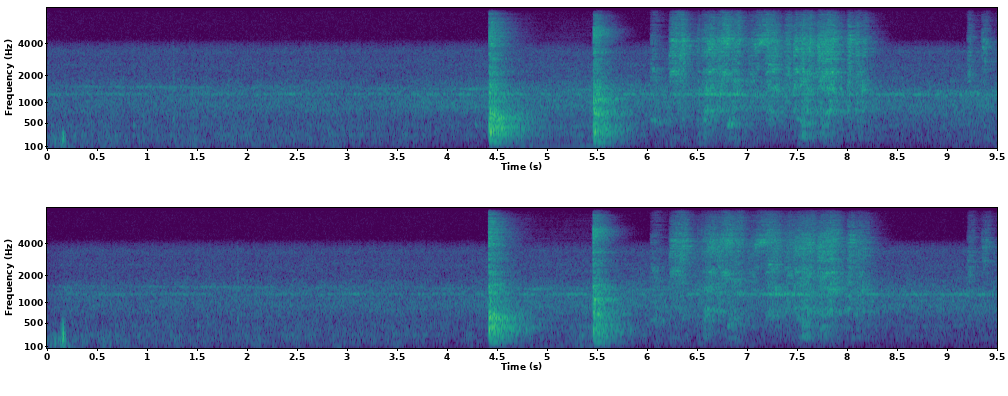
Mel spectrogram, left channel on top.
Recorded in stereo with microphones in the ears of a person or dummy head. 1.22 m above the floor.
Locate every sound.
4.4 s a clap: 45° right (ahead or behind), 2 m
6.0 s a squeak: 10° left (ahead or behind), 0.5 m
